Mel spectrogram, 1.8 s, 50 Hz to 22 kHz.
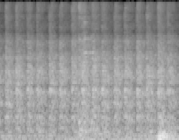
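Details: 2004 Nissan Pathfinder right after key programming succeeded, security light blinking: even rhythmic cranking for about two seconds with no firing; cranks but won't start. A strong fuel smell follows.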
